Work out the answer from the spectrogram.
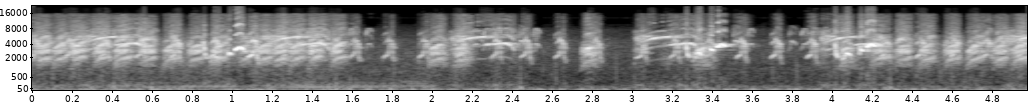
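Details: Calls of small birds played to lure other small birds: high, scratchy chirps and thin curved whistles in bursts, partly smeared by steady hiss and a low background drone.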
